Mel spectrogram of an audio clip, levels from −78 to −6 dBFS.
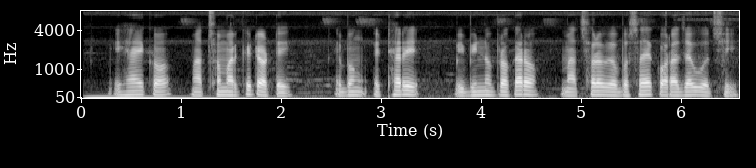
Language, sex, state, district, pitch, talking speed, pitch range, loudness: Odia, male, Odisha, Khordha, 125 Hz, 110 wpm, 115-135 Hz, -19 LUFS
